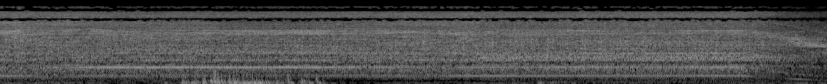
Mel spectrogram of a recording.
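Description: Brushed universal motor of a Sencan 220 V power tool running at full speed with a steady whine, then switched off near the end and spinning down with falling pitch. Its carbon brushes are sparking, which the seller points out as the machine's fault.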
